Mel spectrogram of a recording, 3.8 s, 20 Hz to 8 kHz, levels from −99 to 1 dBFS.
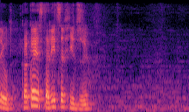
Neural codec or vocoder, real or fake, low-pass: none; real; 7.2 kHz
